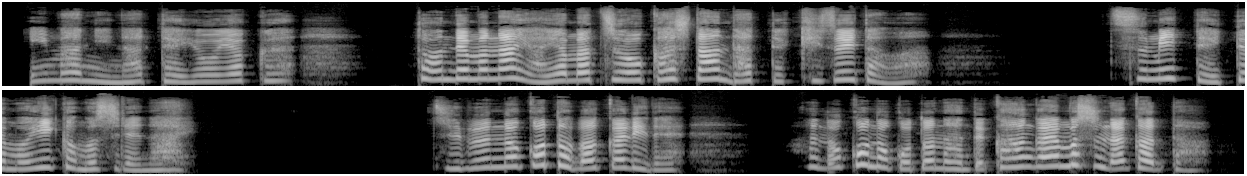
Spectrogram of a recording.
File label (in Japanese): せつない感じの長台詞; 女の子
